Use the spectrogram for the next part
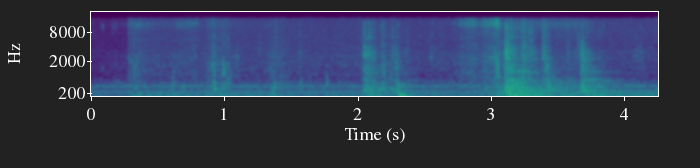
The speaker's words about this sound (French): Oui, il va fermer la porte.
